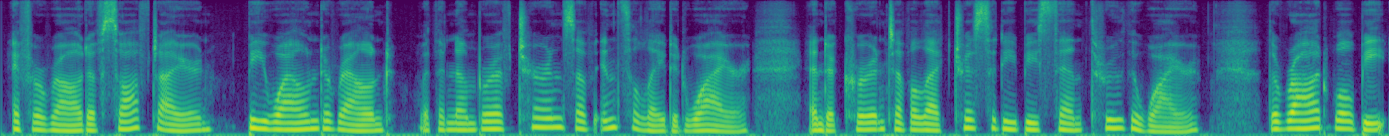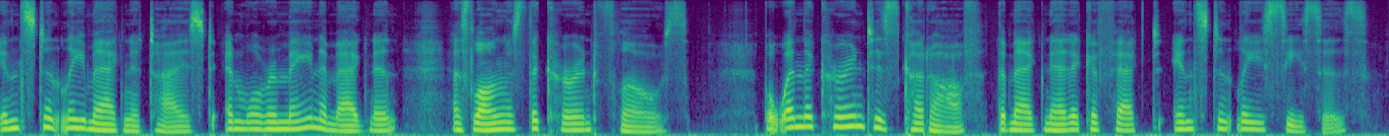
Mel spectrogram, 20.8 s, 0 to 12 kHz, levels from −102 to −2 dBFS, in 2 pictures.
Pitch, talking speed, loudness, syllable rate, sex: 170 Hz, 160 wpm, -18 LUFS, 4.5 syllables/s, female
